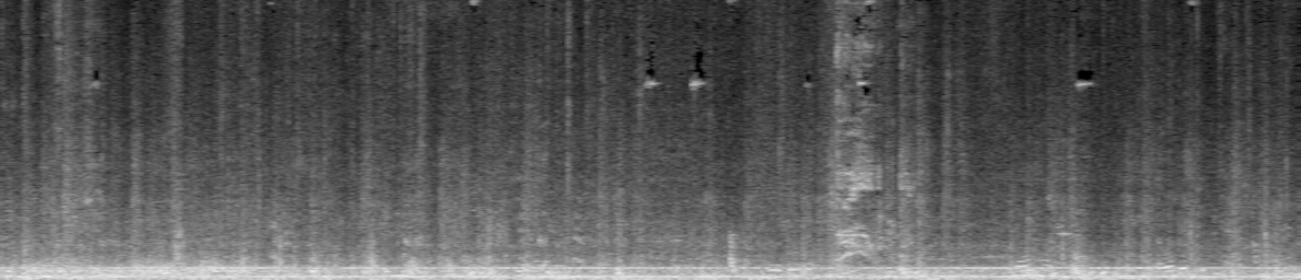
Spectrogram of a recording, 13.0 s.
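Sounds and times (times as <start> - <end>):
train rumble inside carriage: 0.0 - 13.0.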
